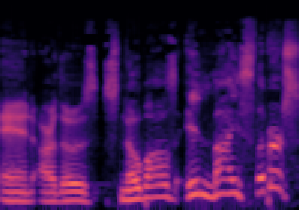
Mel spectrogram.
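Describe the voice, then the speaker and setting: Middle pitch and a fairly slow pace in a put-on character voice. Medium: audio drama. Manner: cheeky.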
